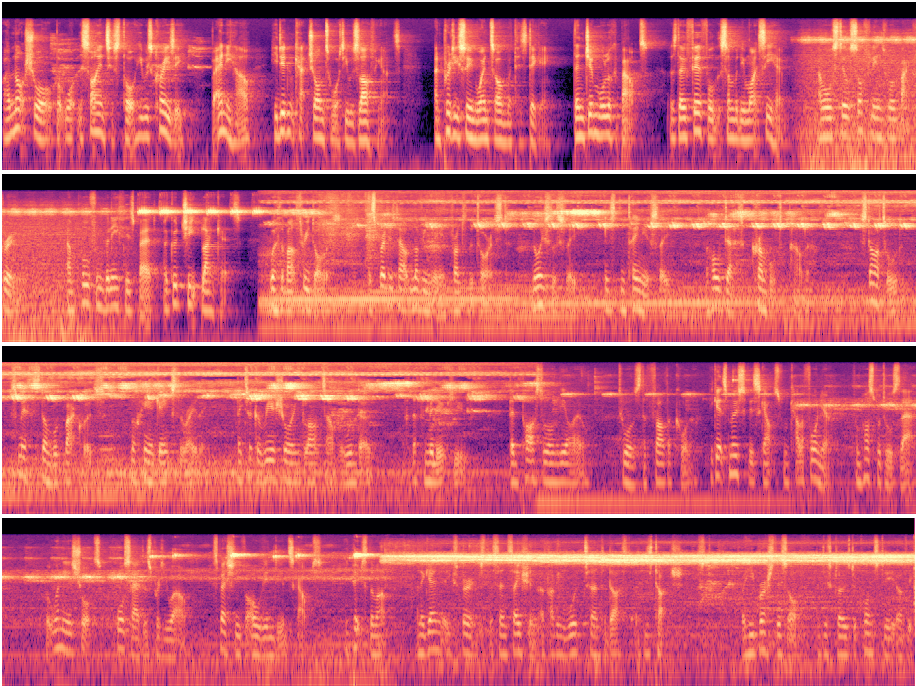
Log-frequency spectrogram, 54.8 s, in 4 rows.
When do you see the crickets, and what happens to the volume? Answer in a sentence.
The crickets can be heard from 11.8 to 54.7 s, getting quieter then louder.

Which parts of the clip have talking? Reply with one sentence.
You can hear the talking from 0.0 to 54.7 s.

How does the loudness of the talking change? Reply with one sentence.
The volume of the talking goes down.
